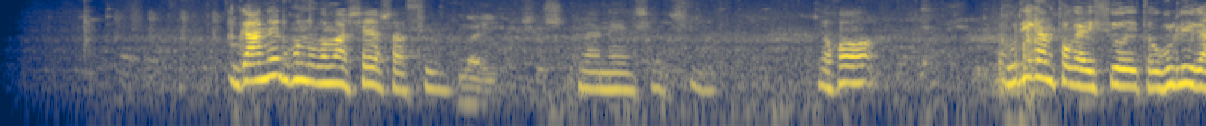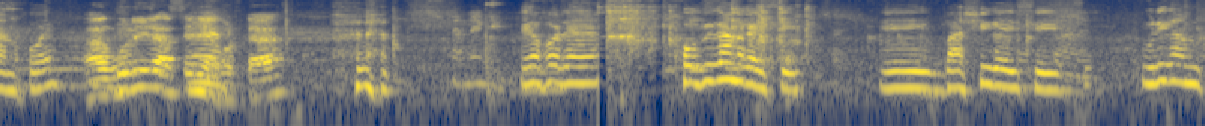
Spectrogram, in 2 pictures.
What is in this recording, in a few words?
Conversation; Travelling Archive Records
